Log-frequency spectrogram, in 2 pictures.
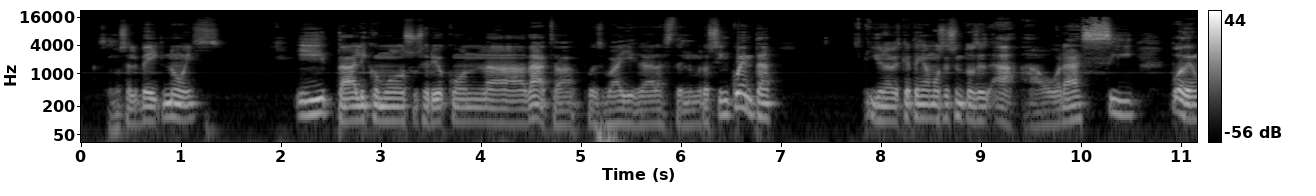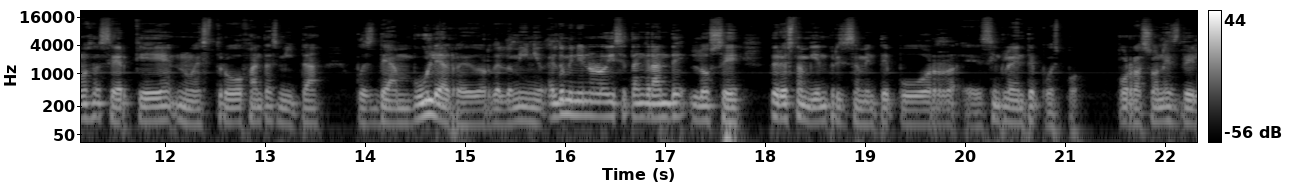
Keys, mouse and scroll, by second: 0.1 click.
